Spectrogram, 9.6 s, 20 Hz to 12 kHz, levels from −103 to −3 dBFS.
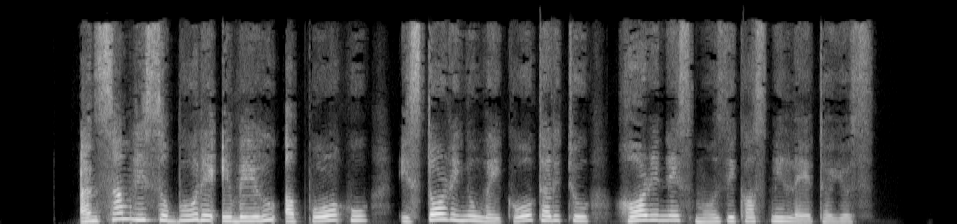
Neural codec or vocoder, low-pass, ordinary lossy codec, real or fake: codec, 16 kHz in and 24 kHz out, 0.4 kbps, LongCat-Audio-Codec, two codebook decoder; 10.8 kHz; AAC, 32 kbps; fake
